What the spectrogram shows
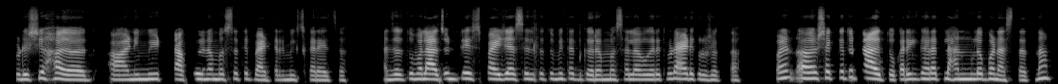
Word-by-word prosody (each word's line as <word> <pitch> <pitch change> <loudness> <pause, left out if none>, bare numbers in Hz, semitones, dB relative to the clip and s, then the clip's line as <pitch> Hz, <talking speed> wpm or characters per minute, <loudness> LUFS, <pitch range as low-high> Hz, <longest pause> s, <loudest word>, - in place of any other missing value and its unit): थोडीशी 230 +3 0
हळद 220 -6 +3 0.3
आणि 220 +1 +1
मीठ 240 0 0
टाकून 240 +1 0
ना 240 - -1
मस्त 240 +1 -3
ते 260 - -6
बॅटर 210 0 -1
मिक्स 215 -1 -5
करायचं 200 0 -5 0.4
आणि 215 - -4
जर 230 - +1
तुम्हाला 250 -1 +4
अजून 245 +2 +1
टेस्ट 265 -3 -1
पाहिजे 250 0 +4
असेल, 245 0 -1
तर - - -6
तुम्ही 250 -1 -3
त्यात 255 -3 -6
गरम 220 0 -1
मसाला 230 +1 -2
वगैरे 225 0 -2
थोडा 265 +1 0
अ‍ॅड 255 -1 +5
करू 225 -2 -4
शकता. 205 -1 -8 0.4
पण 305 +3 +1
अ, 275 -1 +4
शक्यतो 300 +3 -2
टाळतो 245 -7 +6
कारण 235 +2 -1
की 260 - -2
घरात 255 0 0
लहान 245 -1 +1
मुलं 245 +1 +2
पण 250 -2 +1
असतात 205 -1 -3
ना 275 +4 -1
240 Hz, 225 wpm, -22 LUFS, 220-255 Hz, 0.4 s, टाळतो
